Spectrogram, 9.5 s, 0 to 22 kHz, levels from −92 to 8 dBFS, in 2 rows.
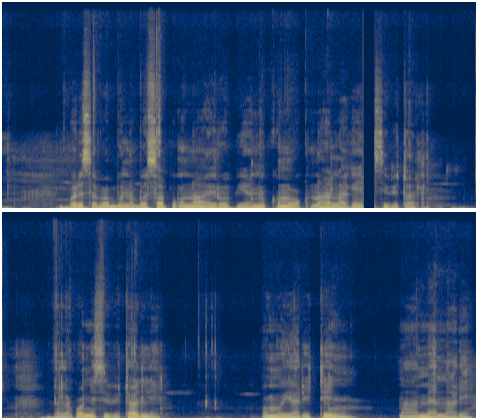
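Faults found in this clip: Playback stall, 3.62–3.74 s. Speech cuts out mid-flow for about 120 ms, full silence, then resumes. Probable component: player output path, likely a starved jitter/playout buffer or a blocked audio thread that stopped feeding the device until recovery. Gap too long and too clean to be a dropped packet concealed by the decoder.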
